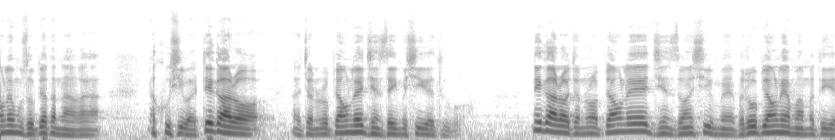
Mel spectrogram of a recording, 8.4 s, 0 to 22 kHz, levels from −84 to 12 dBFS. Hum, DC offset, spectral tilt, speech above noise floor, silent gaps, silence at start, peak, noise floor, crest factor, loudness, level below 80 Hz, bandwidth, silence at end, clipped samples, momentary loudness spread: none; under 0.1%; -7.5 dB/octave; 33 dB; none; 0 s; -10 dBFS; -62 dBFS; 18 dB; -29 LUFS; -56 dBFS; 14 kHz; 0 s; under 0.1%; 15 LU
